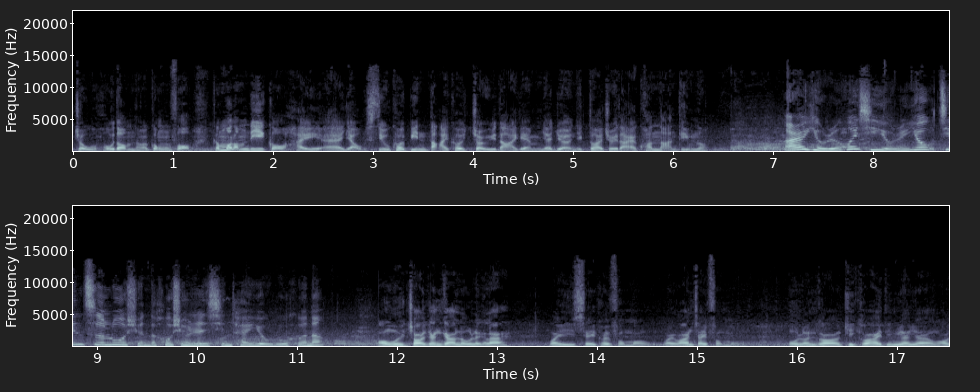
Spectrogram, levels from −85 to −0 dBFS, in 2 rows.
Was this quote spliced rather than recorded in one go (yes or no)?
no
